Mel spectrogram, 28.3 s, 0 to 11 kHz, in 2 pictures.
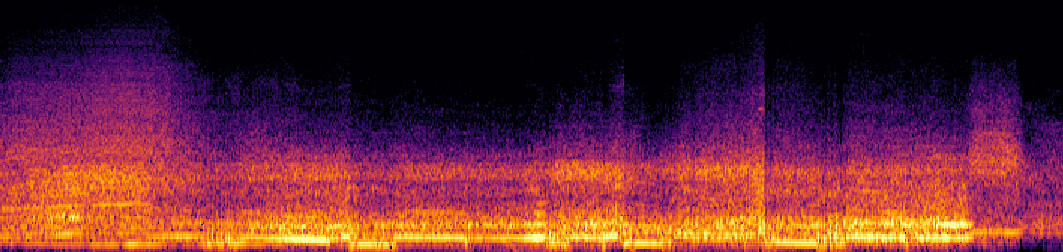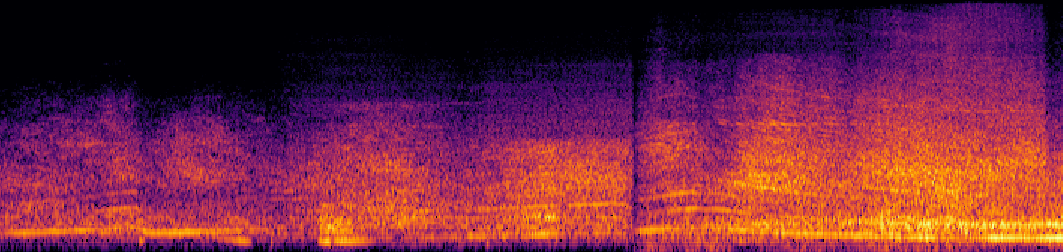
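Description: Audi S3's 2.0 TFSI turbocharged four-cylinder engine under acceleration, its note climbing and dropping back in steps as it shifts through the gears. It comes as a run of short takes with sudden changes in level, with a quieter stretch about halfway through.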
